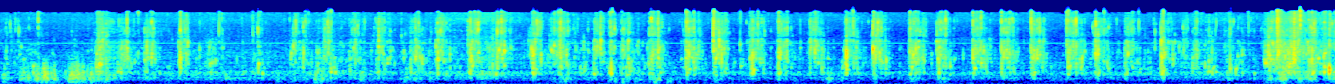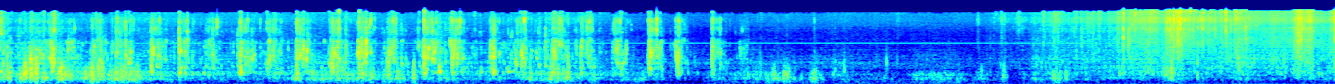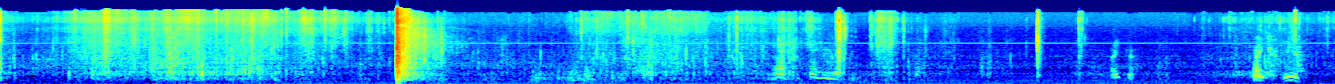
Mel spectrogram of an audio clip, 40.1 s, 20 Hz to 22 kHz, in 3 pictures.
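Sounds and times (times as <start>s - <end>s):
dog lapping water: 0.0s - 21.0s
water sloshing: 0.0s - 21.0s.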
